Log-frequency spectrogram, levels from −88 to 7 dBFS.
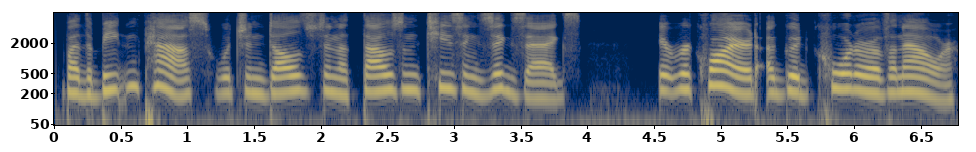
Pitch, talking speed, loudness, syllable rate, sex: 215 Hz, 170 wpm, -18 LUFS, 4.8 syllables/s, female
